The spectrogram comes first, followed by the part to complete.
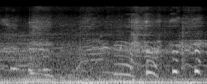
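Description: Voices over the steady low running noise of a vehicle driving, heard inside its cab.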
